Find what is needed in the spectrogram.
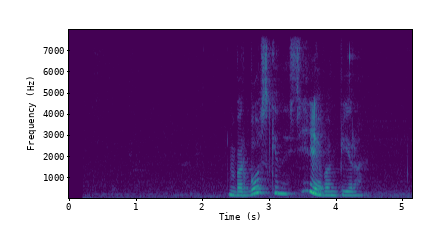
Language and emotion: Russian, neutral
